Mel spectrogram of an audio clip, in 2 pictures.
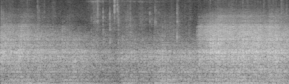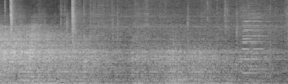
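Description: Crowd noise, rising sharply about three seconds in and then fading away.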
